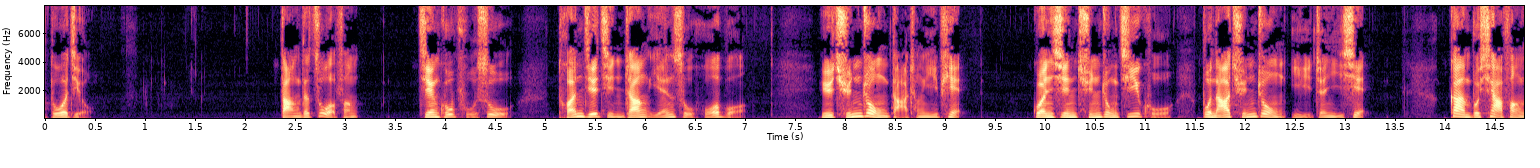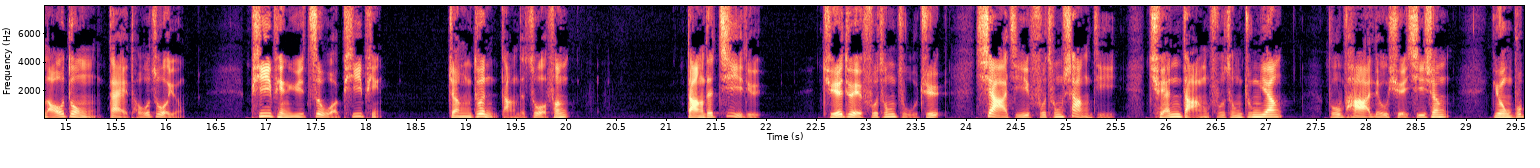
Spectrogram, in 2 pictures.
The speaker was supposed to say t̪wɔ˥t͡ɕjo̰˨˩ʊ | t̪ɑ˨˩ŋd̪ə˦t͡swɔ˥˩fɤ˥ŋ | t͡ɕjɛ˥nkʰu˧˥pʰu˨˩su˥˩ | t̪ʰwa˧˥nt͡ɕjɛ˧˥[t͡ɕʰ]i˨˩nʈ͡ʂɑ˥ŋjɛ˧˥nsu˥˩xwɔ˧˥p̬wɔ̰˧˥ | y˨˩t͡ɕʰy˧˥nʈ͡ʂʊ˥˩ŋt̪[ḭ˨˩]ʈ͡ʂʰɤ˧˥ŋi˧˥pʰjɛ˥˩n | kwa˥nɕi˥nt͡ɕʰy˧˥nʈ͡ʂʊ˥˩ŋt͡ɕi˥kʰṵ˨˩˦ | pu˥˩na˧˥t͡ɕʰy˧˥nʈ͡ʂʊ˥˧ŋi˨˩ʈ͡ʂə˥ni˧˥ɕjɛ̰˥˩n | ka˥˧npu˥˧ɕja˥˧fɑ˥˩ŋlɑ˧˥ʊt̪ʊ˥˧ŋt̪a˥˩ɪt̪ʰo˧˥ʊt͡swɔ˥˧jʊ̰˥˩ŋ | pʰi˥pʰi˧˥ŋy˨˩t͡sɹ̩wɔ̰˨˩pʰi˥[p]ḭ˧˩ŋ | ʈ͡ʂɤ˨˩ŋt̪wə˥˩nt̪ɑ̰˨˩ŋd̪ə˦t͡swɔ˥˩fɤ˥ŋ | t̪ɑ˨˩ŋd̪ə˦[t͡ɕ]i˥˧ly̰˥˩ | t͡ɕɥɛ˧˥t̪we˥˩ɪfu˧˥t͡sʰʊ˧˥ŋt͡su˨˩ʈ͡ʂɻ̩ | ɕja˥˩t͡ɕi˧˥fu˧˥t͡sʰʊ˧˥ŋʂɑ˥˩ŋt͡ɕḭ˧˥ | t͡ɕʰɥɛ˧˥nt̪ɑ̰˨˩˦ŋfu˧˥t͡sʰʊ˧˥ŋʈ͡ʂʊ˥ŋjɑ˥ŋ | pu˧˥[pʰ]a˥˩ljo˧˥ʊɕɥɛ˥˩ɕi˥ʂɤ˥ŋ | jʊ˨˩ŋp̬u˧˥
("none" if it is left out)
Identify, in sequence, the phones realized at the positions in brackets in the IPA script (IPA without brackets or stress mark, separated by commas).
t͡ɕ, a̰˨˩, pʰ, t͡ɕ, pʰ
